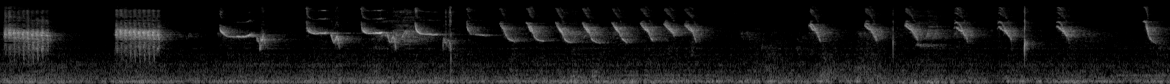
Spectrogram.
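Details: A long-tailed shrike pours out a loud, high, varied song full of mimicry, said to include chicken and gecko sounds: two harsh scratchy bursts, then rapid strings of sharp downslurred whistles, many per second.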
